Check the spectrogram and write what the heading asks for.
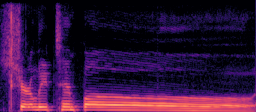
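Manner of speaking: loud, high, very slow call. Retold or imitated. Waiter presenting the drink to [name], loud and drawn out. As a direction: belt it out slow like a proud waiter. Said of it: "I'm pretty sure I went".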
